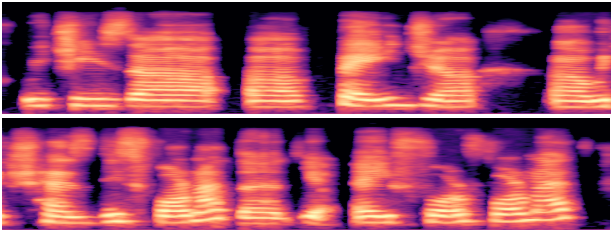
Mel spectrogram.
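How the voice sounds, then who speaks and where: In a dry, close sound with no echo, a woman of medium pitch speaks at a very slow pace. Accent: Romanian. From Romania. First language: Romanian. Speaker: poet and translator. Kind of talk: interview. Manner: halting.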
